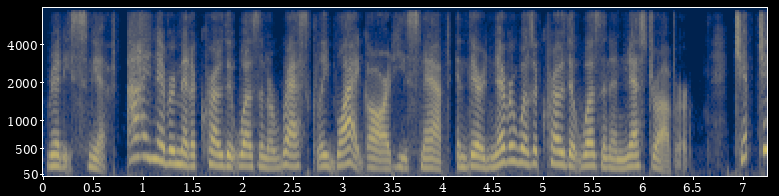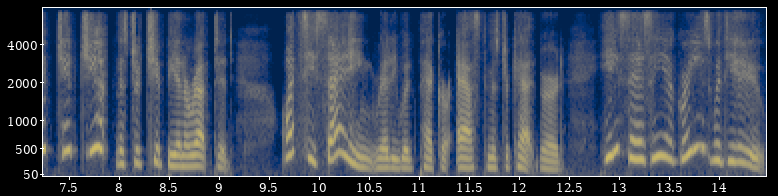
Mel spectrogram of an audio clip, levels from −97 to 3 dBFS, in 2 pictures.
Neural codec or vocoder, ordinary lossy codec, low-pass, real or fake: codec, 16 kHz in and 24 kHz out, 0.8 kbps, FocalCodec, streaming, 65536 codes; AAC, 48 kbps; 7.2 kHz; fake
